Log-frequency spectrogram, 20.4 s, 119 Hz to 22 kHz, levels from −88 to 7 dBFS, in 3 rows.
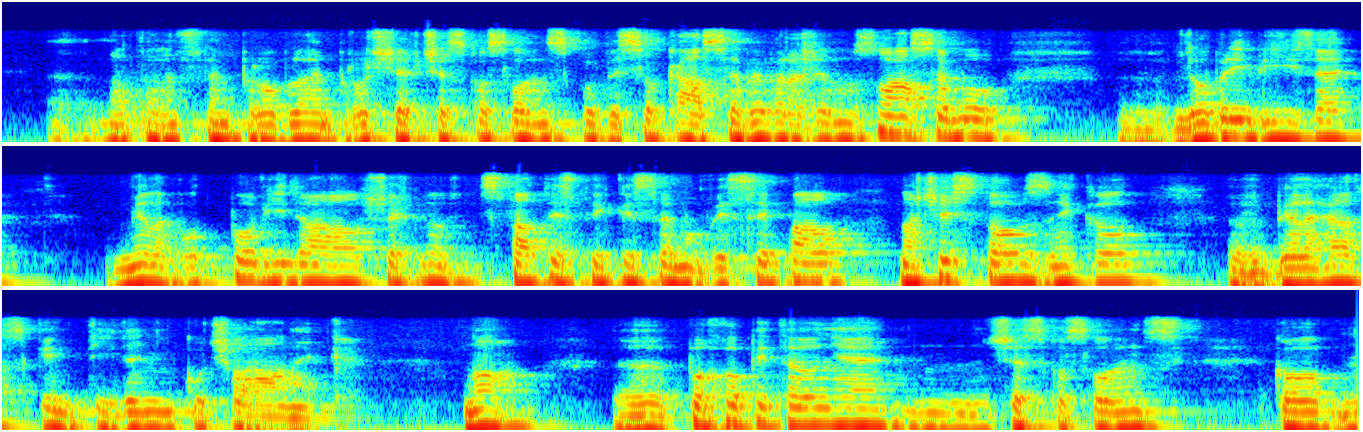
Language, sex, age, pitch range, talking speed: Czech, male, 60-79, 110-125 Hz, 105 wpm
